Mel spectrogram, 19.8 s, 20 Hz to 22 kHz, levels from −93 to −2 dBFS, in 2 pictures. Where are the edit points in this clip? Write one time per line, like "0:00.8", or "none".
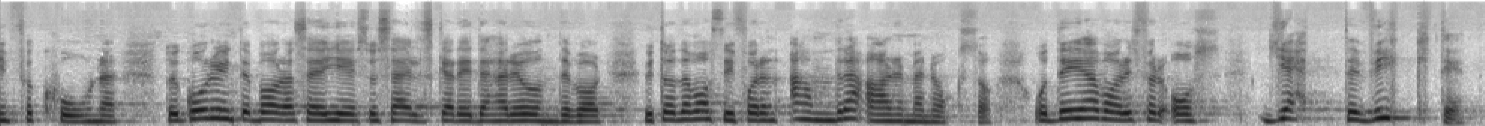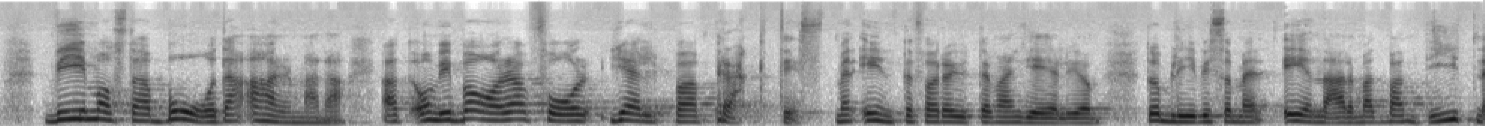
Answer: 0:10.2
0:12.4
